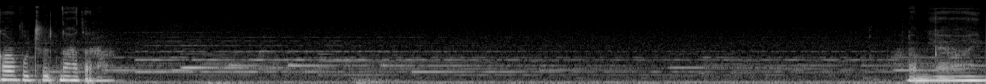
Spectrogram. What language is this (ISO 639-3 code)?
fas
